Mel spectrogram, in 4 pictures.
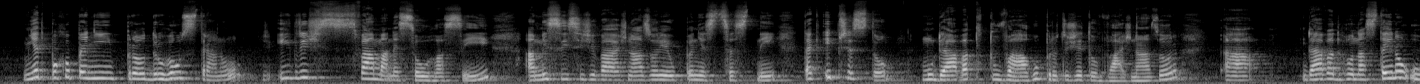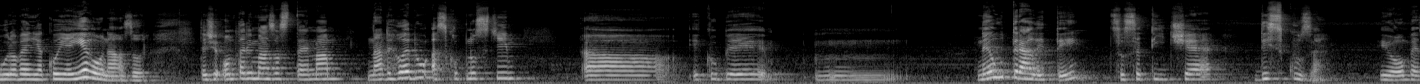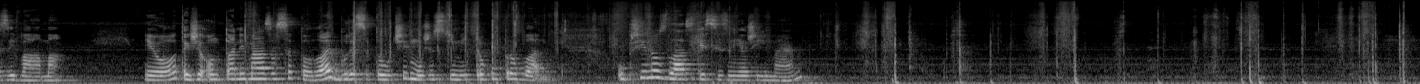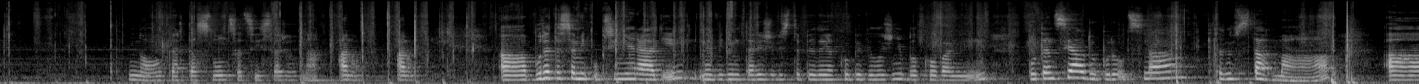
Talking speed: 110 wpm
